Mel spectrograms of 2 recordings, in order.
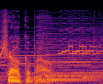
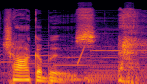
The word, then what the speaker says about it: Chocobo: it chocoo and I I remain firm that it's pronounced Chocobo he called them chaboo and I'm like that cannot be how you pronounce that word they cannot be called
